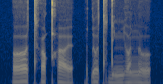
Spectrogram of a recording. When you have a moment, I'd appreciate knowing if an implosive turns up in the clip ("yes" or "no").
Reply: yes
